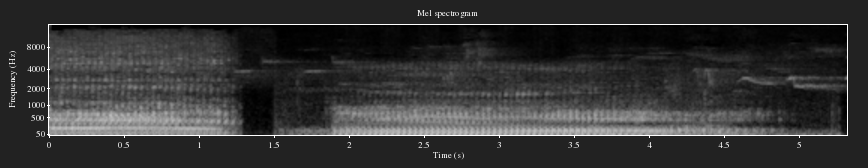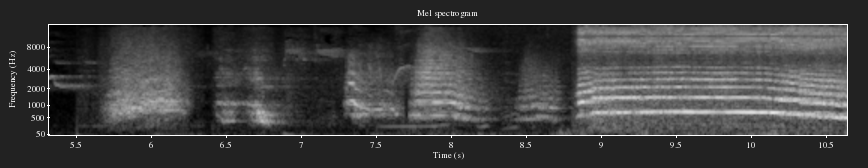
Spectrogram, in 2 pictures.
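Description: An elephant gives deep, growling rumbles and then a loud, brassy trumpet with a wavering pitch.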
